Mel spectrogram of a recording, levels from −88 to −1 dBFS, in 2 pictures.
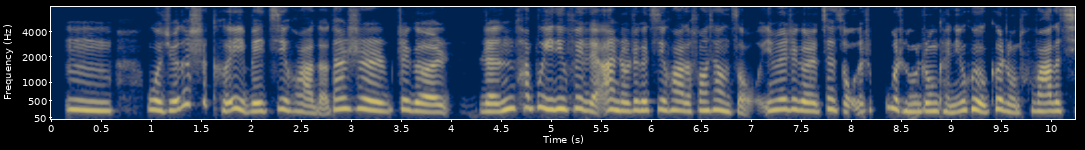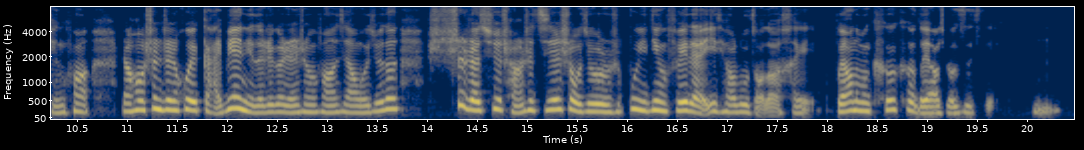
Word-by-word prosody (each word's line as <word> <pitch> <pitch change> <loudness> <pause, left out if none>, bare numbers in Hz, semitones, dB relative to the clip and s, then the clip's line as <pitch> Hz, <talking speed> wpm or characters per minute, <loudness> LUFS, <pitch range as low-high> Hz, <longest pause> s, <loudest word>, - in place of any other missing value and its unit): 嗯， 240 -3 0 0.3
我 255 -2 +1
觉 240 +2 +1
得 400 +8 -2
是 440 +2 -6
可 230 - -3
以 265 +1 +2
被 220 +1 +1
计 260 +4 -3
划 215 -6 -3
的， - - -5
但 275 +2 +1
是 260 -6 +1
这 260 0 -2
个 200 -4 +1 0.3
人 210 +7 +1
他 315 +2 -4
不 320 +3 -3
一 270 -2 +4
定 280 +1 +5
非 280 0 -2
得 210 - +1
按 265 -1 +2
照 230 -1 0
这 245 - -1
个 240 0 +2
计 250 +1 -3
划 245 -1 0
的 215 - -1
方 240 +2 -1
向 245 -3 0
走， - - -9
因 240 - -3
为 270 +1 +1
这 265 0 -1
个 230 -3 +2
在 270 +5 -2
走 215 -5 -6
的 - - -6 0.2
过 310 -4 0
程 210 -3 -3
中 220 +1 0
肯 210 -4 -5
定 230 +5 -2
会 270 +1 +1
有 210 - +3
各 270 +8 0
种 200 -5 -4
突 230 +6 -14
发 220 0 +2
的 225 - 0
情 185 -6 -6
况， 200 0 -3 0.3
然 210 -1 0
后 250 +2 +3
甚 275 +1 +4
至 255 -1 +4
会 245 0 +5
改 220 -2 -5
变 285 0 +5
你 225 - +2
的 180 0 -2
这 195 +1 -2
个 200 0 -2
人 185 0 -2
生 195 -1 -4
方 185 -2 -3
向， 185 -3 -4
我 180 - -3
觉 220 +3 -2
得 275 +2 +3 0.3
试 370 -5 -1
着 250 -2 +7
去 255 +4 +1
尝 185 -7 -4
试 245 +2 +1
接 250 +3 +1
受， 255 -4 +3
就 205 -1 +2
是 200 +1 -7
不 275 +6 +1
一 245 - +4
定 240 -1 +3
非 230 +2 +4
得 200 -4 +3
1 215 - 0
条 200 -2 -4
路 195 0 -1
走 175 - -7
到 110 -1 -5
黑， 170 - -9 0.2
不 205 - +1
要 220 +3 +4
那 240 - +3
么 225 - +2
苛 255 +4 0
刻 240 -2 -1
地 170 -4 0
要 170 0 +2
求 170 -1 -5
自 180 0 -8
己。 385 - -16 0.4
嗯。 240 -1 -13
230 Hz, 300 characters per minute, -23 LUFS, 205-260 Hz, 0.4 s, 着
